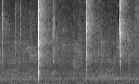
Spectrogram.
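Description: Three short sharp clicks, the first the loudest, from plastic protective film and covers being peeled off a new motorcycle's parts and handled.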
